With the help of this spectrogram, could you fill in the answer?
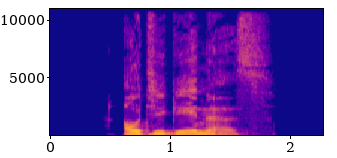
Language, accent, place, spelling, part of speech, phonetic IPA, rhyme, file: German, Germany, Berlin, authigenes, adjective, [aʊ̯tiˈɡeːnəs], -eːnəs, De-authigenes.ogg
- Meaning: strong/mixed nominative/accusative neuter singular of authigen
